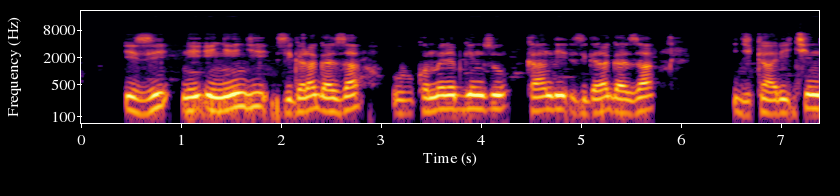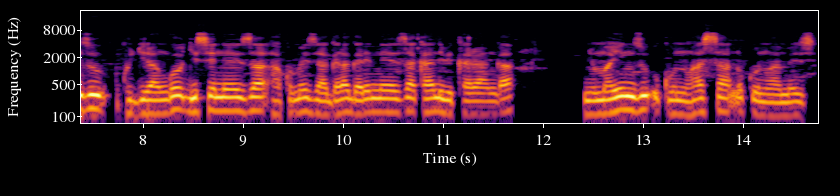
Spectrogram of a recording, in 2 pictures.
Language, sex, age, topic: Kinyarwanda, male, 18-24, government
